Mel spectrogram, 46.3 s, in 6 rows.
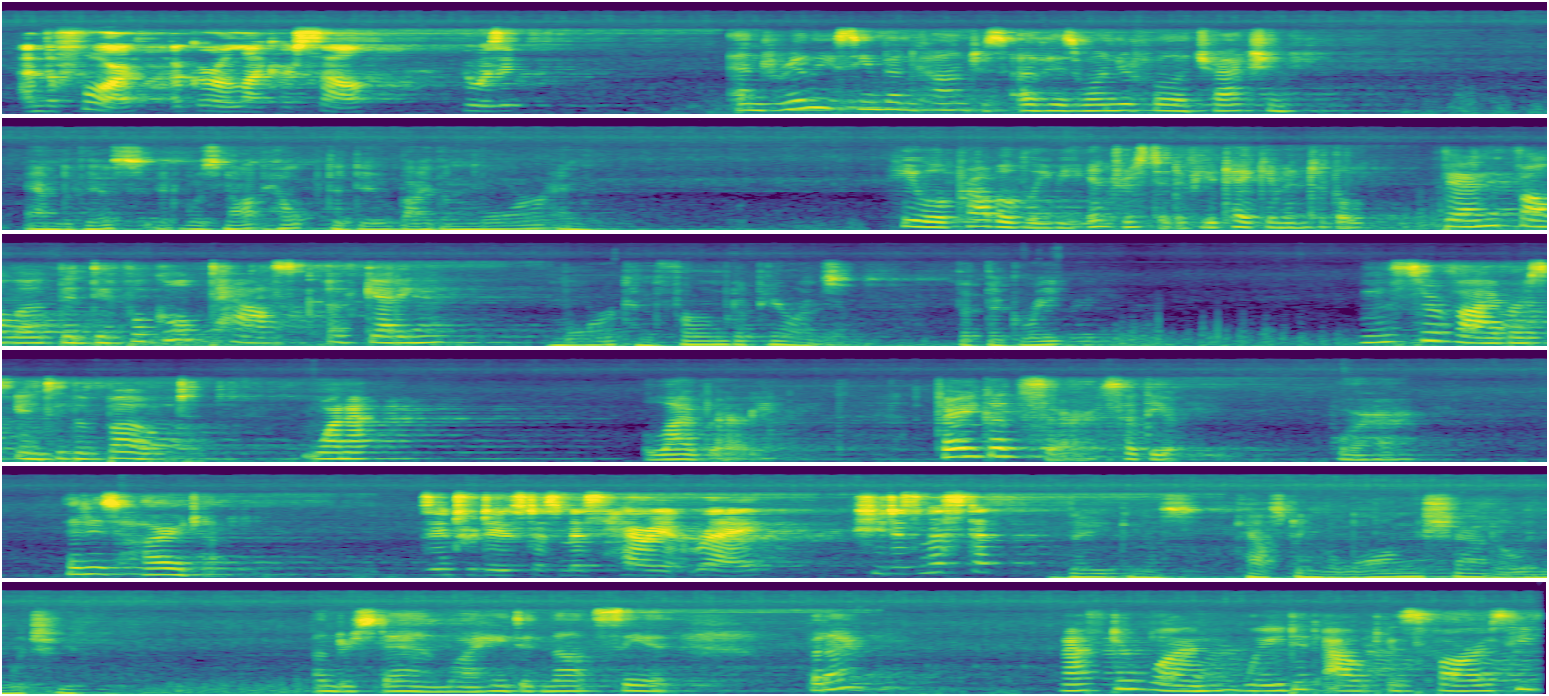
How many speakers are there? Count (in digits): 5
